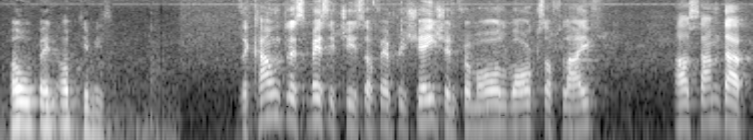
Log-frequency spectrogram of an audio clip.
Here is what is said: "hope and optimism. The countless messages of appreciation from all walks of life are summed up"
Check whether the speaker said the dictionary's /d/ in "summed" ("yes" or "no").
yes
